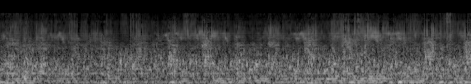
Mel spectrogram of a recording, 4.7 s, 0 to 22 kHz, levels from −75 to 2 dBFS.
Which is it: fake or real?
fake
